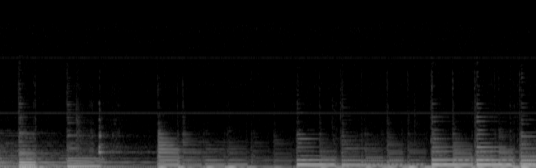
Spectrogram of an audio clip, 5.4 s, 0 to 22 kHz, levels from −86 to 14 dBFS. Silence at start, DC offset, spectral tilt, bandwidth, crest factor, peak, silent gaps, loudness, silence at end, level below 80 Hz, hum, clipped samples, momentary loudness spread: 0 s; under 0.1%; -7 dB/octave; 11 kHz; 18 dB; -14 dBFS; none; -31 LUFS; 0 s; -70 dBFS; none; under 0.1%; 12 LU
